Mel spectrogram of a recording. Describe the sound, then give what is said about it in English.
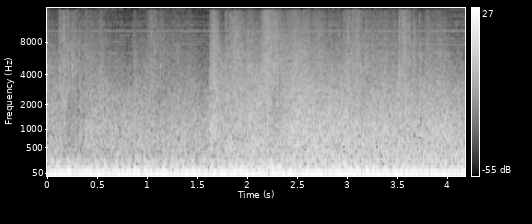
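Ship's guns firing in a naval battle, a loud, unbroken roar of heavy gunfire and explosions with no separate shots standing out, steady in level throughout. “Return fire. Give it everything we got.”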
